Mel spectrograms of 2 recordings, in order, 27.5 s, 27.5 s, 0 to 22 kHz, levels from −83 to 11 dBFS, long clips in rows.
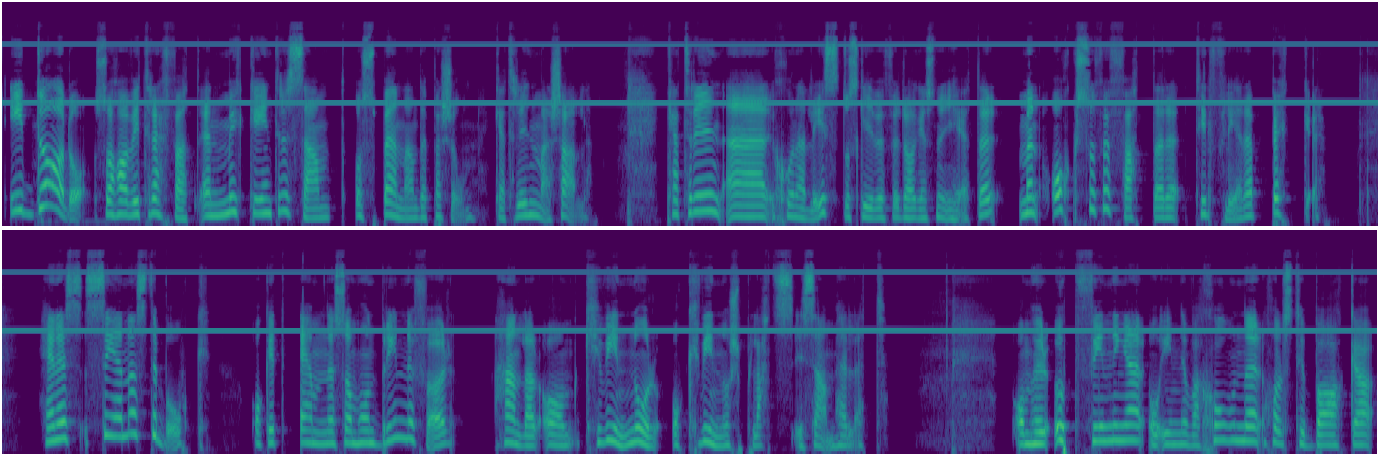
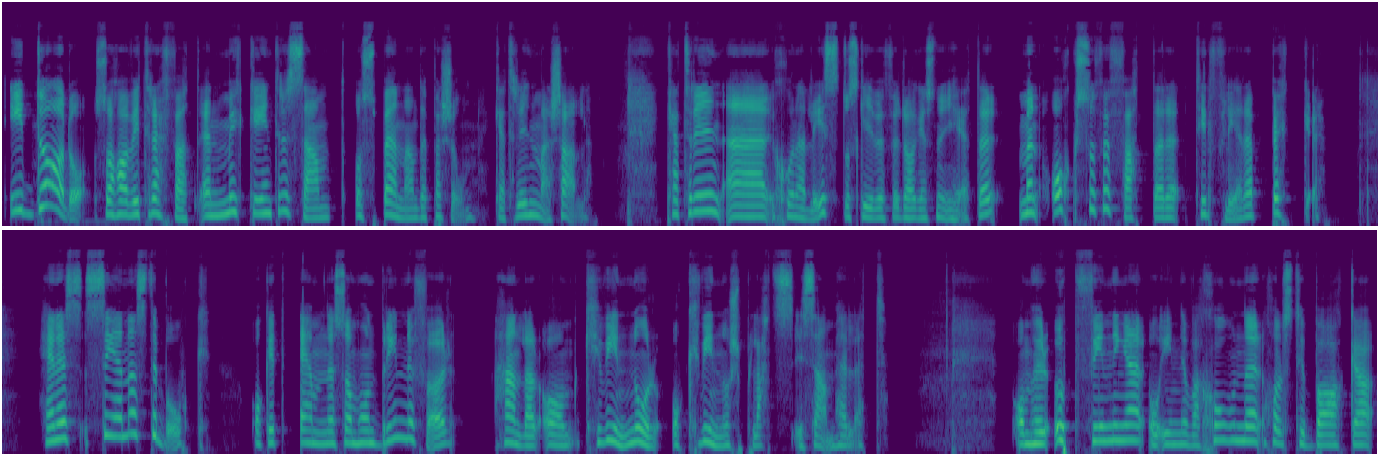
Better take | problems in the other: second | high-pitched whine; loud; throughout; 3.5 kHz, 8 dB below the speech

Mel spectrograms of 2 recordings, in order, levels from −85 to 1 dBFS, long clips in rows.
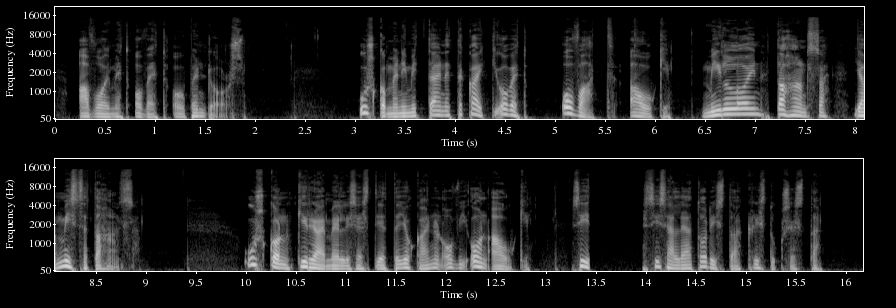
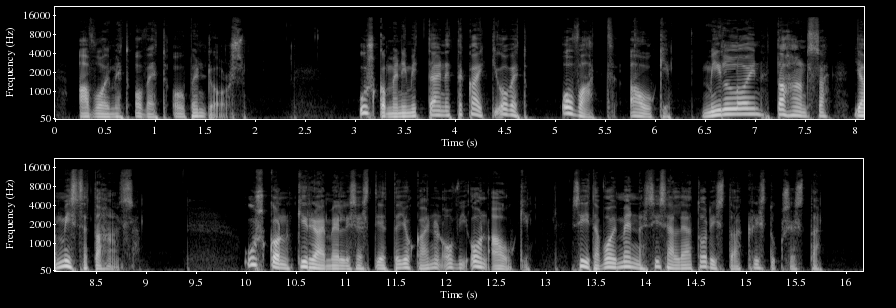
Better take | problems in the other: second | audio cutting out; at 13 s for 0.5 s

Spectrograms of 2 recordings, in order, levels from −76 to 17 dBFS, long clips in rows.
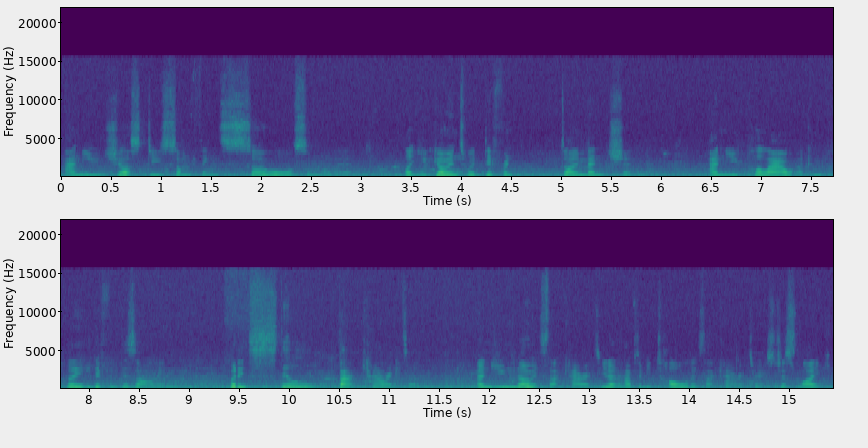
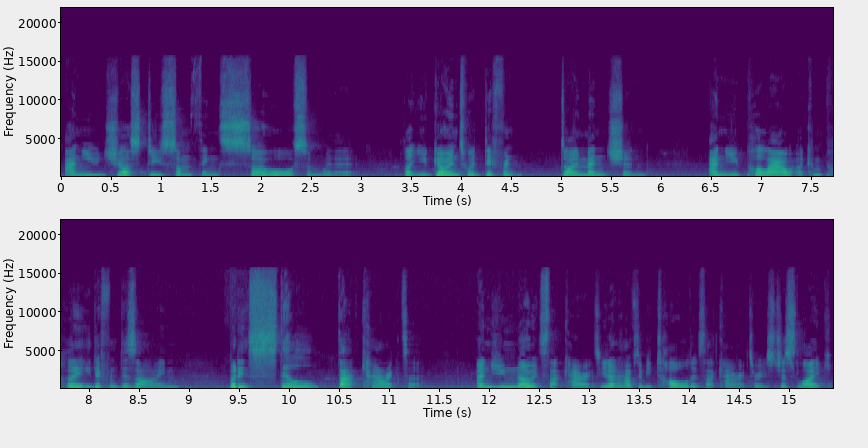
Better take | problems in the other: second | hiss; loud; throughout; 9 dB below the speech; faint in the second

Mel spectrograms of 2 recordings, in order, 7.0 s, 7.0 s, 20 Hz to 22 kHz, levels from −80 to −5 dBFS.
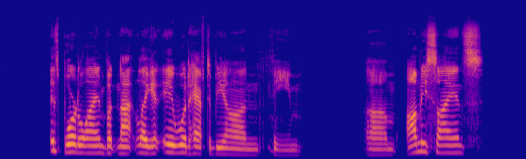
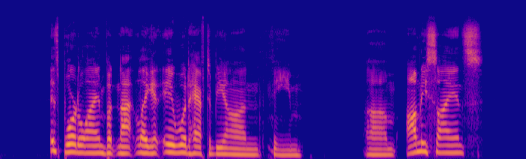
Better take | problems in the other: second | thin; somewhat; fading below 300 Hz

